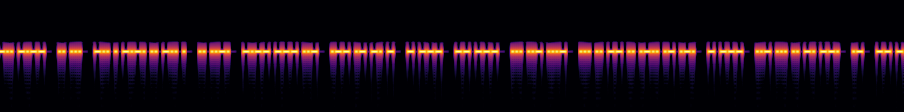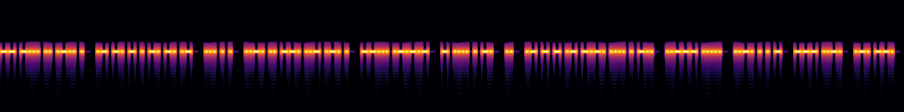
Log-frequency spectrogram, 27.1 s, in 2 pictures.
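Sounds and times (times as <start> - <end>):
Morse code practice beeps: 0.0 - 27.1.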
